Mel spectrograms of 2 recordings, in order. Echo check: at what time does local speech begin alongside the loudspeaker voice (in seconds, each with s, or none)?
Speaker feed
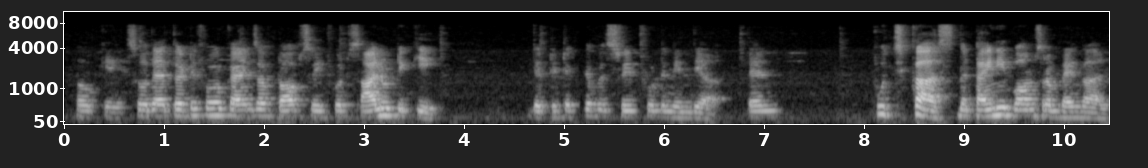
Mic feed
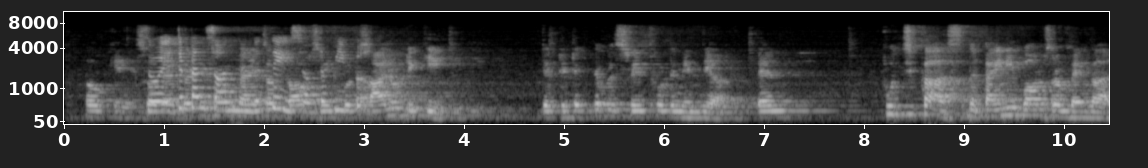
0.7 s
